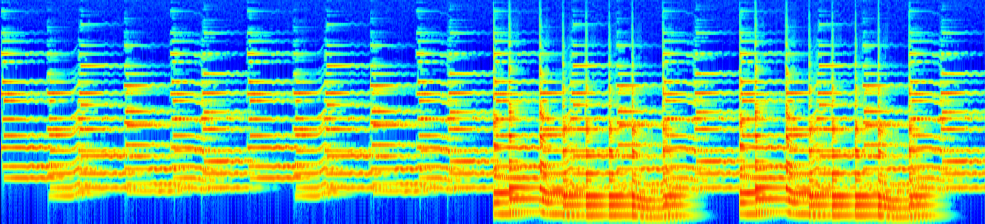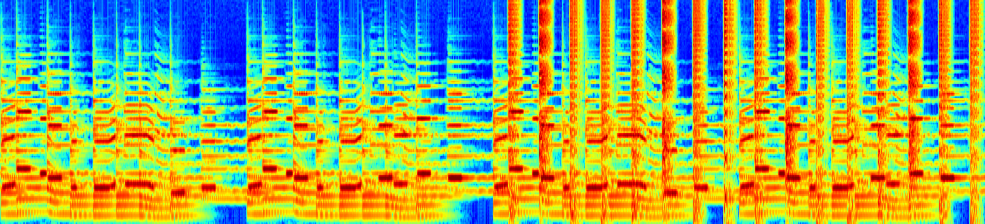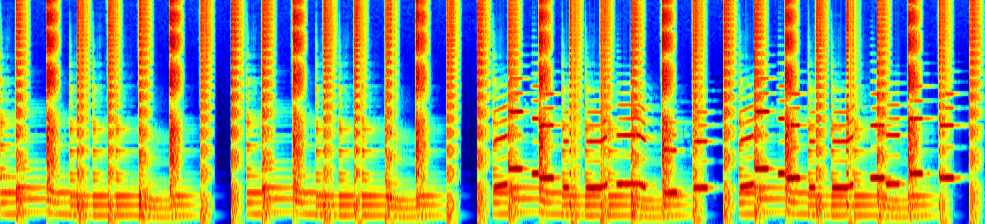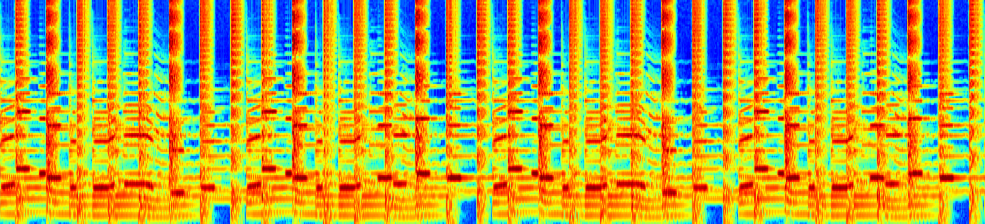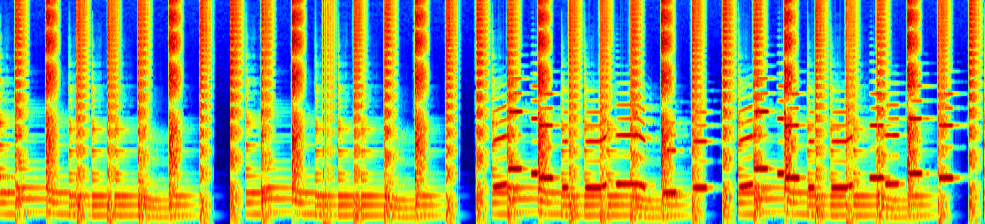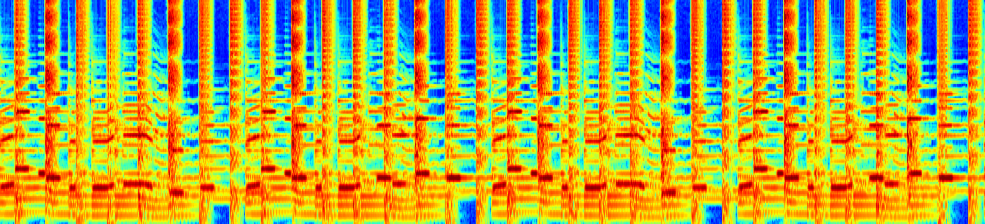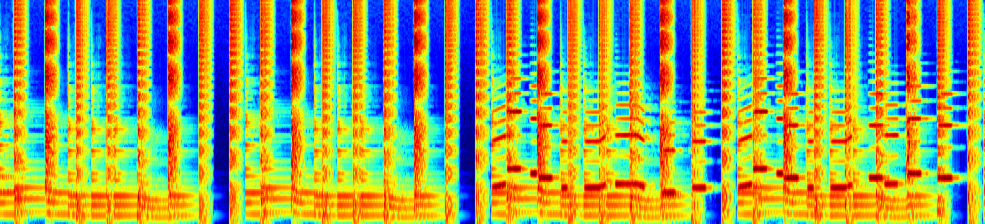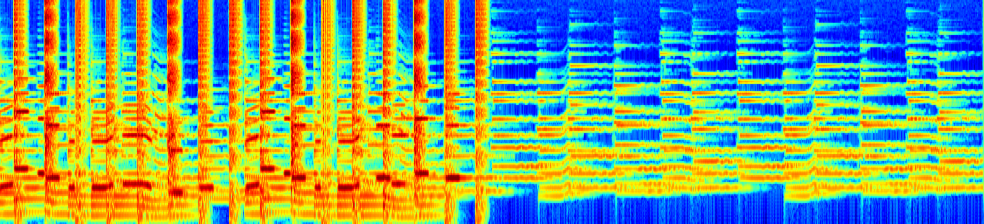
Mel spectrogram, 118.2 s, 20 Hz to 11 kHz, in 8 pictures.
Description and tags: Nixuss Game - wait at the baja lake with the otter
(Wait at the lake with the otter) Yet another 'Chibi' song from Beepbox. I went for a mystical pond kind of sound that's kinda stupid and upbeat but eh... The presets were already there so I did what I could with them. I'm sure you'll find a use for it :)
loop, sparkly, beepbox, 8bit, music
